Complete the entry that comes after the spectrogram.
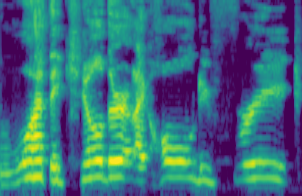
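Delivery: high, loud stunned outburst, slowing at the end; shocked disbelief. Retold or imitated. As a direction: blurt it out as if you can't believe they killed her. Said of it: "I was like".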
